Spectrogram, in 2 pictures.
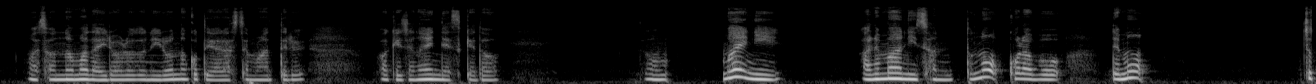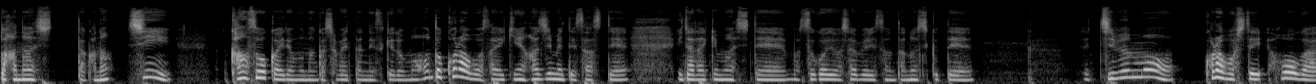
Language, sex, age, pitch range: Japanese, female, 20-39, 215-250 Hz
